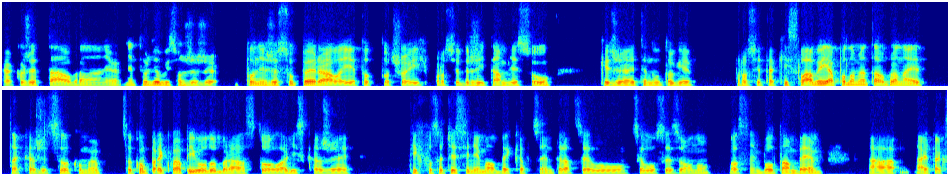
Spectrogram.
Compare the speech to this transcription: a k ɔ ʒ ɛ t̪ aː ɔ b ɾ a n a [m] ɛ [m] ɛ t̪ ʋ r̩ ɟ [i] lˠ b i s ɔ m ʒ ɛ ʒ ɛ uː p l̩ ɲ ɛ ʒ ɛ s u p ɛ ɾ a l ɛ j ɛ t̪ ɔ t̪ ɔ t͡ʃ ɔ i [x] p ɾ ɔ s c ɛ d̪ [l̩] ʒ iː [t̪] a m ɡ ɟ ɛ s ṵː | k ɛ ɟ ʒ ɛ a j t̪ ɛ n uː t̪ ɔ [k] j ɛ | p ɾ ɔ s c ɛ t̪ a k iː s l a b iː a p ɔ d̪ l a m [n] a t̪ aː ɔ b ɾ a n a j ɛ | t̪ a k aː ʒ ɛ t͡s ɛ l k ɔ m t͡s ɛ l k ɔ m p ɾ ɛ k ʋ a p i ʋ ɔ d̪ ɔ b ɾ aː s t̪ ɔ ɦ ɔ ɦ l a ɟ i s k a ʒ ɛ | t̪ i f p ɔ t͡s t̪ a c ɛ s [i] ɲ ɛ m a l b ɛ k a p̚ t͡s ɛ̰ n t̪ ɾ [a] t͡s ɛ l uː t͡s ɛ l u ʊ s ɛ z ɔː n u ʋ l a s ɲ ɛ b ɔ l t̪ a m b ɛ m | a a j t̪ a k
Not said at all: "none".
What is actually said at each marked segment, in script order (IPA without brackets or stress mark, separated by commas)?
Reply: ɲ, ɲ, i, x, r̩, t̪, ɡ, ɲ, i, a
